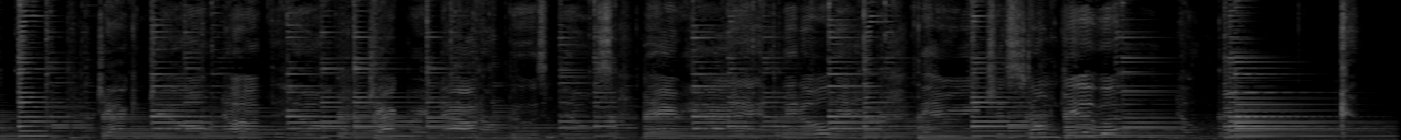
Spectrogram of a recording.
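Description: Acoustic guitar playing closing chords, changing every second or two. It ends on a last strummed chord, struck about twelve seconds in, that rings and fades away.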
